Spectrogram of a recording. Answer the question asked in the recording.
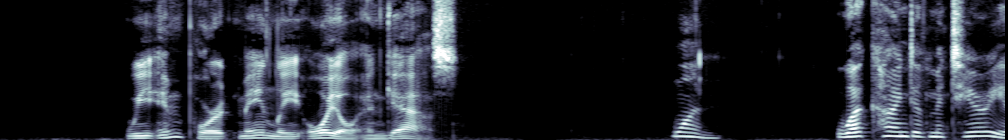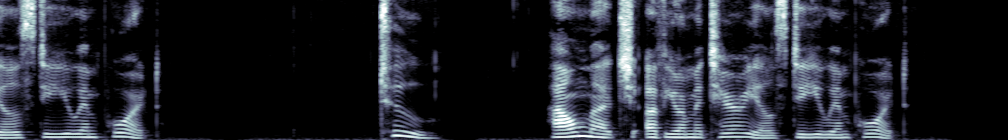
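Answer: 1: What kind of materials do you import?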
